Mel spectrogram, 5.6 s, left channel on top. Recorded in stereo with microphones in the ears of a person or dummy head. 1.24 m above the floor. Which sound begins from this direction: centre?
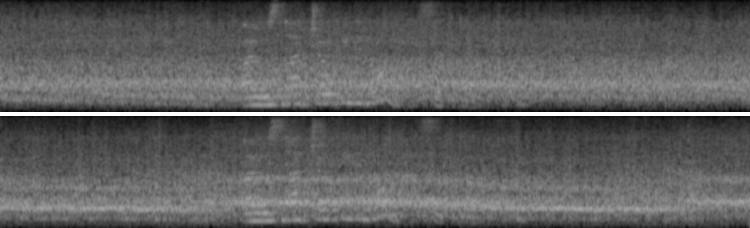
A woman speaking, at 1.8 s.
